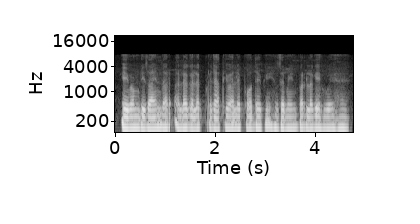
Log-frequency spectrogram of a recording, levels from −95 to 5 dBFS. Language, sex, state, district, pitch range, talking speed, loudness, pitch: Hindi, male, Uttar Pradesh, Lucknow, 125-130 Hz, 175 wpm, -16 LUFS, 125 Hz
